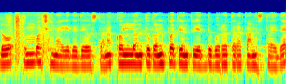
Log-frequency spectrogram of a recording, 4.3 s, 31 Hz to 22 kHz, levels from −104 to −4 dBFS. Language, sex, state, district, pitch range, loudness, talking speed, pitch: Kannada, female, Karnataka, Shimoga, 145-155 Hz, -15 LUFS, 155 wpm, 150 Hz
